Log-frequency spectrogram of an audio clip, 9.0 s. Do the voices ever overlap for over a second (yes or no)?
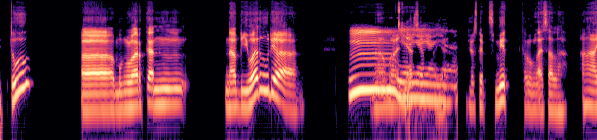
yes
